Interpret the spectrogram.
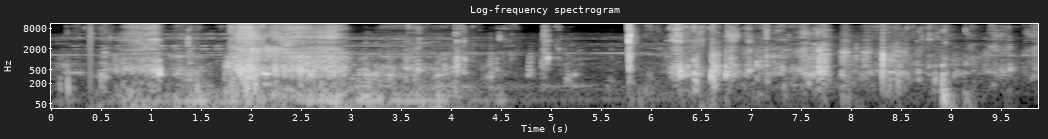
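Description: Close-up chewing of mithun intestine and rice, mouth open, with irregular smacks and clicks. The loudest part is a noisy stretch of about a second, about two seconds in.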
